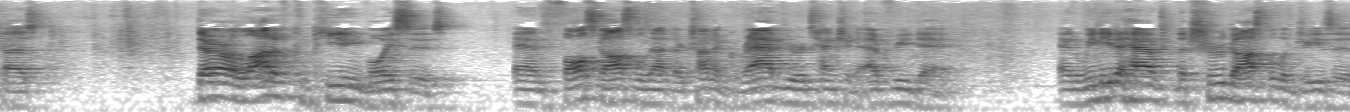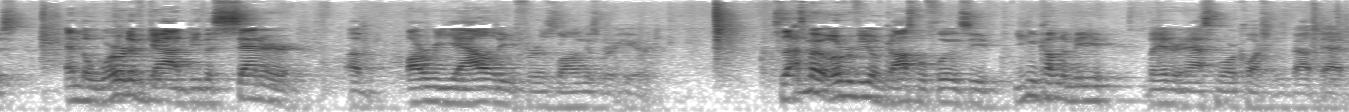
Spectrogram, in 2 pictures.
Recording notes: Delivered to the Unison Youth Fellowship at the Home of Christ in Menlo Park.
